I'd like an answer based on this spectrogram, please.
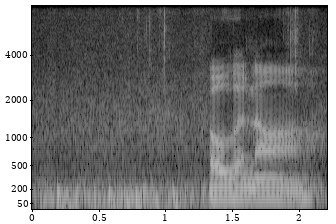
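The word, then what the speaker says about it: olona: Ola. Ola. Are there any alternate pronunciations?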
